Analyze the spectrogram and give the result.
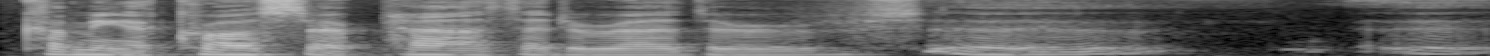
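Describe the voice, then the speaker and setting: An older man speaking as an interview guest, recounting his experience in a halting, measured way with formal wording. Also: medium pitch, expressive, a little mellow, husky. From United States, born in Sweden to Latvian refugees. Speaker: interview guest, political activist and lecturer. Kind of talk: reflective conversational account in a public discussion.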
